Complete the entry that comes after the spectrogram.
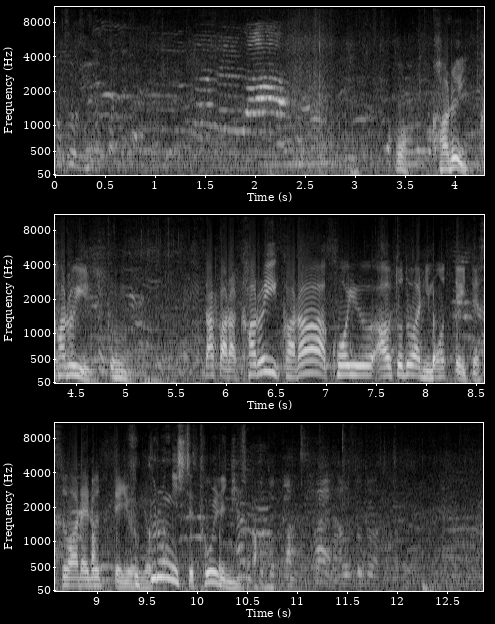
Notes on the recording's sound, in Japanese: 初めての対面収録です。覚王山の日泰寺参道で行われる「覚王山春祭2023」を歩きながら収録しています。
